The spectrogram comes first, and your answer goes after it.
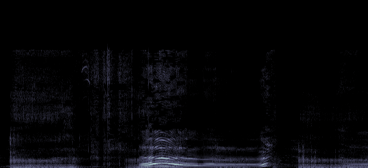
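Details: Dachshund in a tug-of-war game: a rough low growl, then a drawn-out tonal whining growl that rises, dips and bends upward at the end, followed by another low rumbling growl.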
